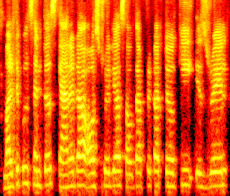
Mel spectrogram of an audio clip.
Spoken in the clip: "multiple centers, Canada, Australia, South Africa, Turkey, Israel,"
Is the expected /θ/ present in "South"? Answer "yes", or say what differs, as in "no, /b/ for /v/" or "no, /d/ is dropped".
no, /t/ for /θ/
